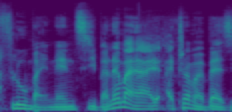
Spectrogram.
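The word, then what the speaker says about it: Fluminense: part of the recording it is pronounced as flumen it sounds like flu my Nancy but I try my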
